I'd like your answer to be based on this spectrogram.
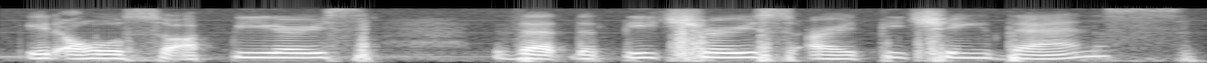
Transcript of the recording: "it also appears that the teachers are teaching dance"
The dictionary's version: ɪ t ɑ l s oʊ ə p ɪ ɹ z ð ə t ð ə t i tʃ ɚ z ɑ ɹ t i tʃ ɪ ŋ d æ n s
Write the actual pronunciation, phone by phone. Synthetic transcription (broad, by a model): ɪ t ɑ l s oʊ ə p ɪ ɹ s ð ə t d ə t i tʃ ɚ s ɑ ɹ t i tʃ ɪ ŋ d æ n s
